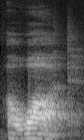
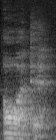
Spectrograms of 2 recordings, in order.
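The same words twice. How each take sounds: First: The stress is on the middle syllable. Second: The stress is not on the middle syllable. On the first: The speaker calls it right. "the emphasis is given to the middle syllable, wa" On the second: The speaker calls it wrong. "it's not awate"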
